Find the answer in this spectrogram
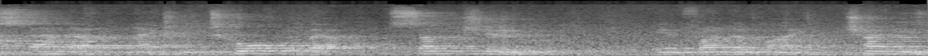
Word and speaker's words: Sun Tzu: And it wasn't Sun Tzu at all, it was Sun Tzu.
